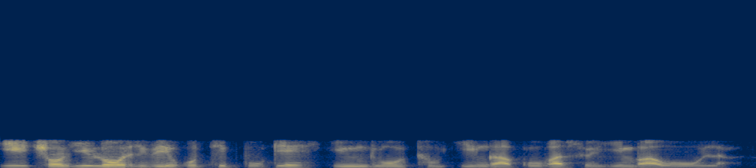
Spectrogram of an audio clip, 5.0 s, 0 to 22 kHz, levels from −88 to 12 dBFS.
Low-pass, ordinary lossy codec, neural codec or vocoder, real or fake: 3.6 kHz; none; codec, 16 kHz, 0.8 kbps, ZipCodec; fake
